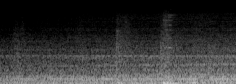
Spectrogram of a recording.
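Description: Narrow-gauge locomotive running on a Polish tourist line with a top speed of about 30 km/h: a steady, loud rolling rumble with a low droning hum throughout and no talking.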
